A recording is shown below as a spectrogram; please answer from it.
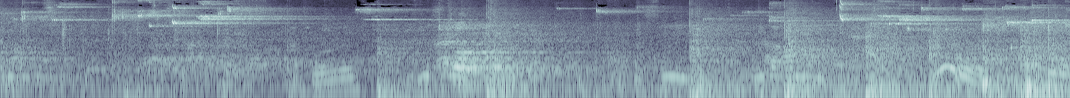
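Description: Basketball bouncing on a hardwood gym floor, with sneakers squeaking in short high-pitched chirps and players' indistinct shouts, all echoing in a large hall.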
